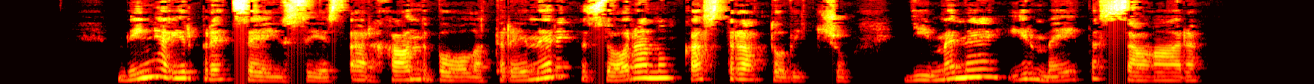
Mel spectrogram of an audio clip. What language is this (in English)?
Latvian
